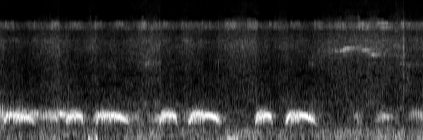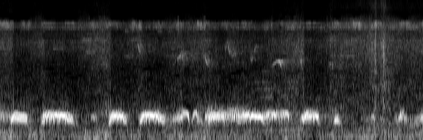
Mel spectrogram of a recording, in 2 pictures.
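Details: Young spotted dove fiercely answering a decoy bird, giving soft, low coos in a quick, uneven series of short hooting notes, roughly one a second, over a faint hiss.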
